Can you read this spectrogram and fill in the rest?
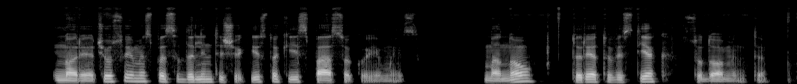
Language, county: Lithuanian, Panevėžys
